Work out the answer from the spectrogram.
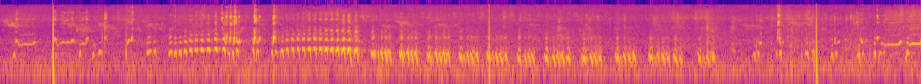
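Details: Aviary-kept Reeves's pheasants on a trail camera: a fast stuttering series of ringing pulses that smooths into a drawn-out rolling note, then breaks into choppy low pulses, with scattered sharp clicks and a few short rising calls.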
